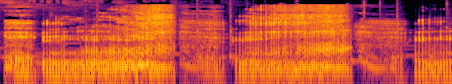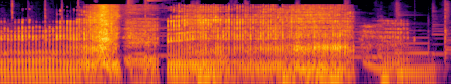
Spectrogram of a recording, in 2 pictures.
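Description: A leopard gives loud, deep, rasping roars in several drawn-out bursts.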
